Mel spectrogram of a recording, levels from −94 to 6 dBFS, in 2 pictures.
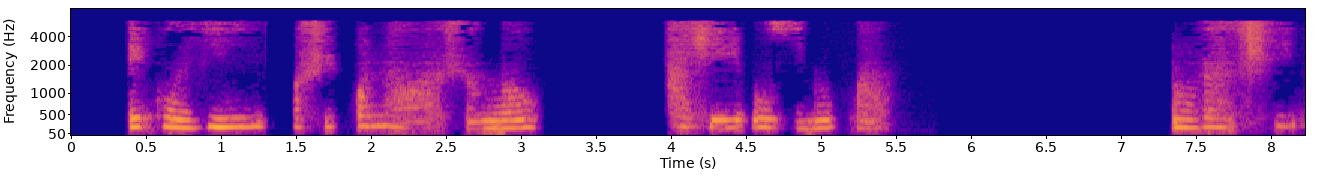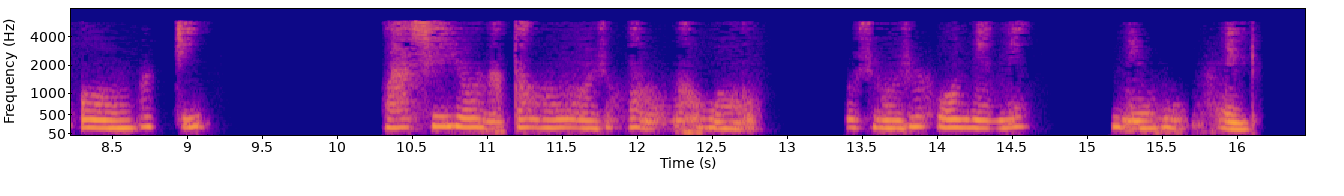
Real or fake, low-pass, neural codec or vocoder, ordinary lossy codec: fake; 7.2 kHz; codec, 44.1 kHz, 0.9 kbps, DAC; MP3, 24 kbps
